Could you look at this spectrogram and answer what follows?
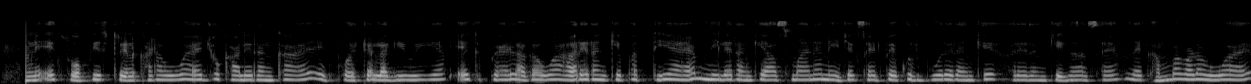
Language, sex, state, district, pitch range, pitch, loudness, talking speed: Hindi, male, Jharkhand, Sahebganj, 205-225 Hz, 215 Hz, -30 LUFS, 245 wpm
